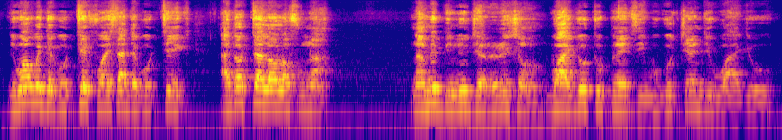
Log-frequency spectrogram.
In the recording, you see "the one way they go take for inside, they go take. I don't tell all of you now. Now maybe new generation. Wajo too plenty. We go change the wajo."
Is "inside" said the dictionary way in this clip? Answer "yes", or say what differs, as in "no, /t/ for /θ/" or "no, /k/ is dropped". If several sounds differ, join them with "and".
no, /n/ is dropped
